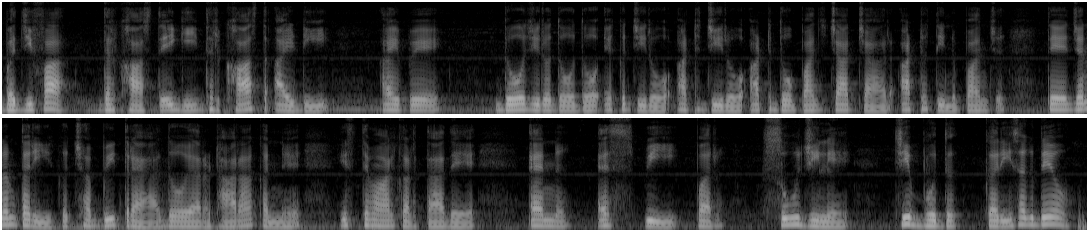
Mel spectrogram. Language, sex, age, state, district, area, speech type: Dogri, male, 30-45, Jammu and Kashmir, Udhampur, rural, read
